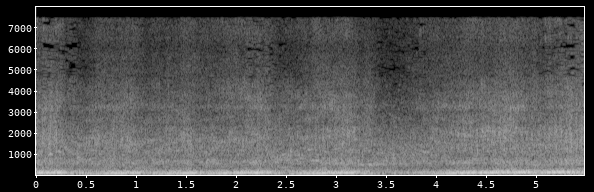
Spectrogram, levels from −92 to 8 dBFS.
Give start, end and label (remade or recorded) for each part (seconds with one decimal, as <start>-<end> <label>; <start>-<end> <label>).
0.0-0.5 recorded; 0.5-2.1 remade; 2.1-2.5 recorded; 2.5-3.4 remade; 3.4-3.9 recorded; 3.9-5.0 remade; 5.0-5.5 recorded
